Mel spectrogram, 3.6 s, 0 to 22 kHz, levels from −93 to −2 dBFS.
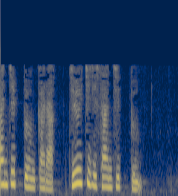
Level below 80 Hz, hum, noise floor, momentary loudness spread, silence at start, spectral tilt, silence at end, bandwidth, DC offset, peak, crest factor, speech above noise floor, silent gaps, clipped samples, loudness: -62 dBFS; none; -62 dBFS; 10 LU; 0 s; -11.5 dB/octave; 0.75 s; 5.8 kHz; under 0.1%; -10 dBFS; 14 dB; 38 dB; none; under 0.1%; -25 LUFS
